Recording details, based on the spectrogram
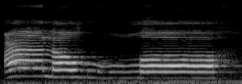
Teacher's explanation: lafaz lam pada Allah dibaca tafkim karena dia sebelumnya ada berbaris huruf yang berbaris fathah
